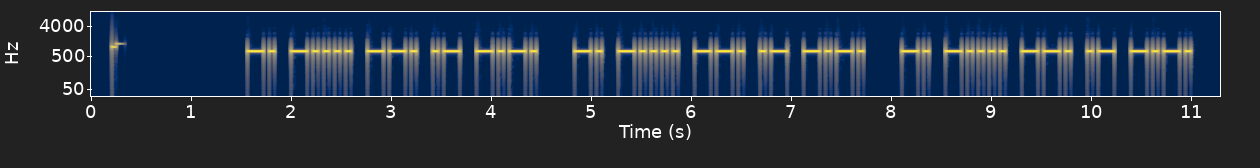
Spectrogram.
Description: Morse code, heard as a keyed tone, about 22 wpm, 700 Hz. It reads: N6GAC N6GAC N6GAC
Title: USA Call Signs Repeated 3x 22wpm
